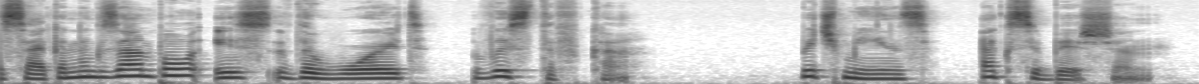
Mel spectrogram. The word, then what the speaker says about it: выставка: And the second example is the word выставка, which means exhibition. The voiced consonant V stands before the voiceless consonant K. That's why we pronounce V as its voiceless analog F.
